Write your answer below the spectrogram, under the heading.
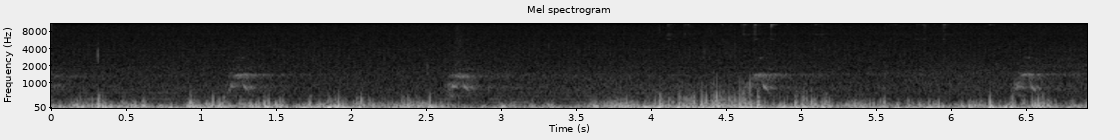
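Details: Whippet named Wasabi, eager for a squirrel, gives short high whines about every one and a half seconds, faint over steady low rumbling noise.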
